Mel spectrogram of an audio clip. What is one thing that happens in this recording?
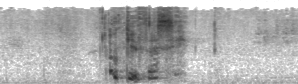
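A woman sobs close by.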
